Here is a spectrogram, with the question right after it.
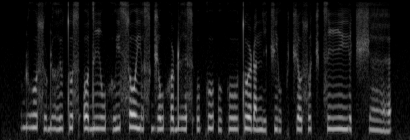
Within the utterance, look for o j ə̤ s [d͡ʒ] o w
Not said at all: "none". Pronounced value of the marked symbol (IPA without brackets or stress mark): d͡ʒ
